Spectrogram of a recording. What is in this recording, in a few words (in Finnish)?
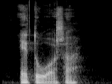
"Etuosa" "Front"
